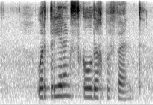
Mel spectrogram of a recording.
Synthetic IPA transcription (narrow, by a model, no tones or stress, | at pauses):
ʔuərtriəɾəŋskəlˠdəχbəfənt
